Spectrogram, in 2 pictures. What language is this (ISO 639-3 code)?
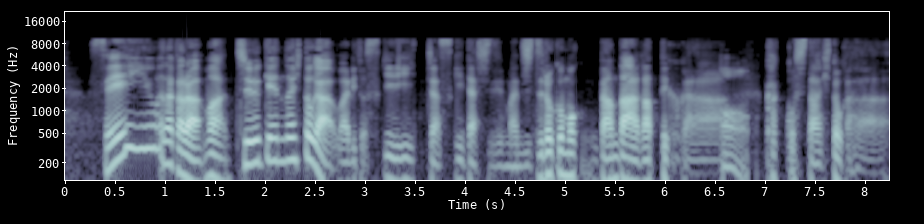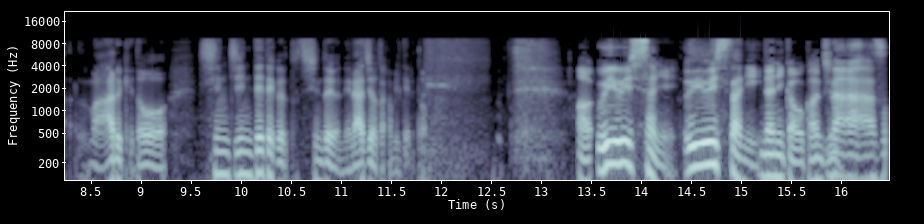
jpn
